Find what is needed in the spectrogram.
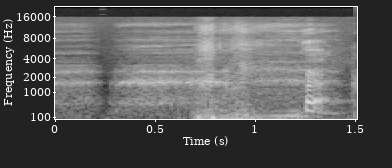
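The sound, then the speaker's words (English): A voice imitates Thor from Thor: Ragnarok panting out of breath, giving a few short, breathy gasps and huffs with no words. “Thor Ragnarok, every time Thor shows up, he's out of breath for some reason.”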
